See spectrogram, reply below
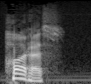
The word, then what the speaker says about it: Choras: The letter combination CH in Lithuanian is pronounced like the English letter H, but with more breath. Listen and repeat. – Choras.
